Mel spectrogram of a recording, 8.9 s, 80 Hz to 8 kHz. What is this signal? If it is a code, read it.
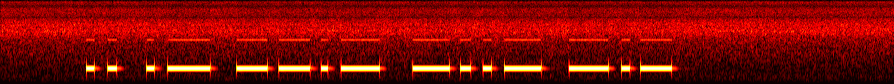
Morse code, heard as a keyed tone, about 13 wpm, 630 Hz. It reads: IAQXK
